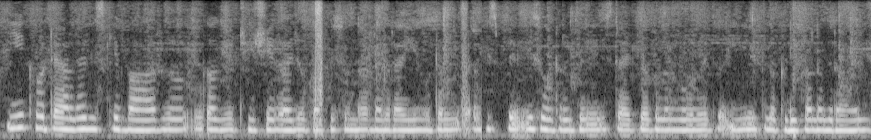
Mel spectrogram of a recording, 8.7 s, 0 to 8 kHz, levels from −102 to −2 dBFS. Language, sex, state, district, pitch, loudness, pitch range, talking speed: Hindi, female, Uttar Pradesh, Etah, 225 Hz, -19 LUFS, 220-235 Hz, 245 wpm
